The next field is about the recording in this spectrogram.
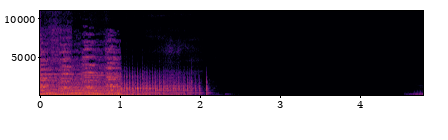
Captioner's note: creak of the floor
